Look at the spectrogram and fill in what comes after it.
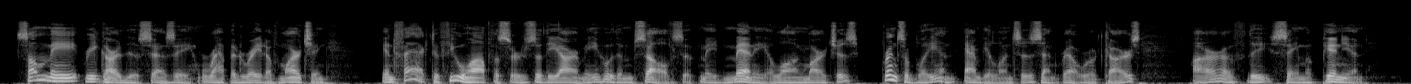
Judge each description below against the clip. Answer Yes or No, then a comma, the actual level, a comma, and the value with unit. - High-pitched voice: No, very low, 85 Hz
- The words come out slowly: No, average, 155 wpm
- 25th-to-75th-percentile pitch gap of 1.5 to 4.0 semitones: No, average, 4.7 semitones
